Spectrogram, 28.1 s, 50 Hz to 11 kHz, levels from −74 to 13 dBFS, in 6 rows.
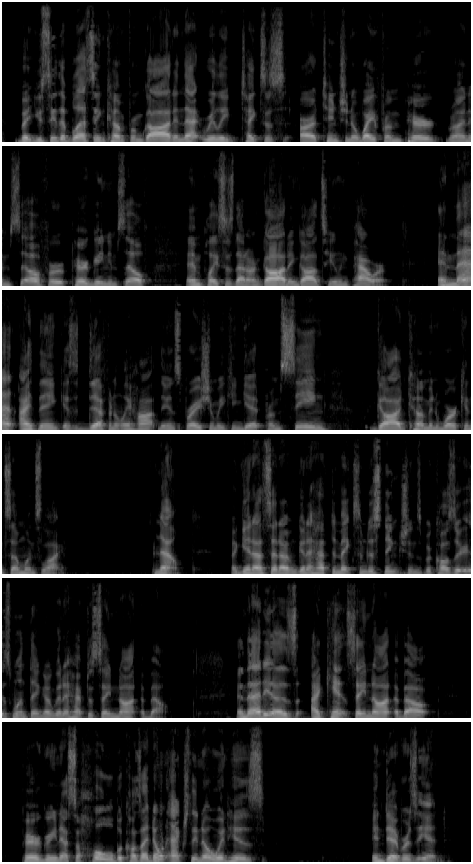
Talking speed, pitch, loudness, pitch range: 210 wpm, 135 Hz, -29 LUFS, 115-155 Hz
